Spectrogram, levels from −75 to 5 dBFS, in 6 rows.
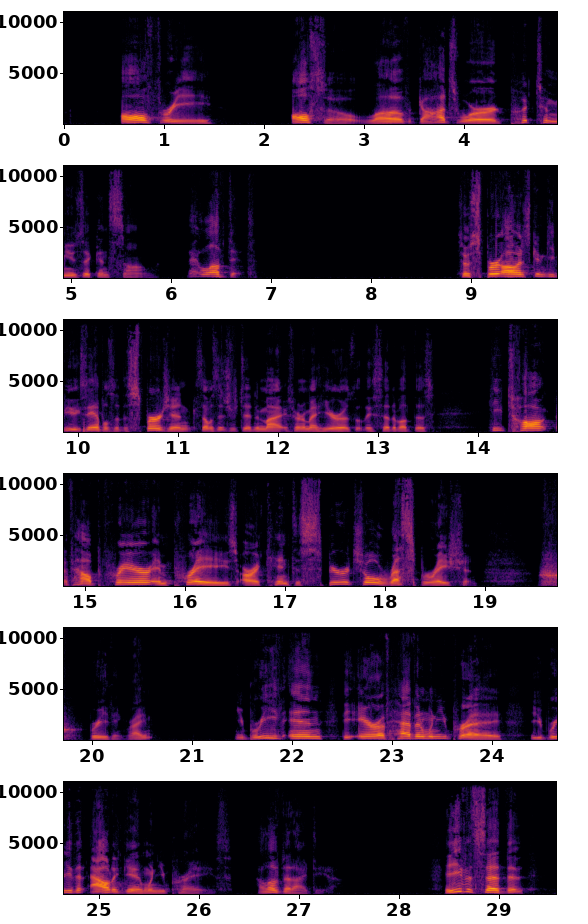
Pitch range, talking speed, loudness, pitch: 120-185 Hz, 165 wpm, -20 LUFS, 150 Hz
